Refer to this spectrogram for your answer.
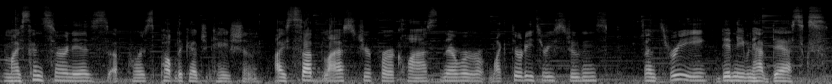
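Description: A woman's voice: sits low, steady tone, moderate pace, over music. An older woman, a retired teacher, speaking in an earnest, plain-spoken way in an interview. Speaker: retired teacher, dinner guest. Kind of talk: casual interview.

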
